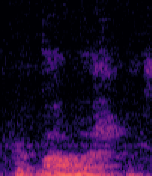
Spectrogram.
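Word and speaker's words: hour: आवर, honest, honest man, honourable CM, year, इसका मतलब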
